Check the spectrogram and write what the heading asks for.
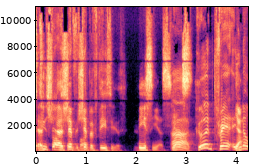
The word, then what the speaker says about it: Theseus: Theseus, yes.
